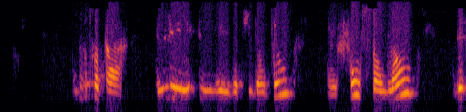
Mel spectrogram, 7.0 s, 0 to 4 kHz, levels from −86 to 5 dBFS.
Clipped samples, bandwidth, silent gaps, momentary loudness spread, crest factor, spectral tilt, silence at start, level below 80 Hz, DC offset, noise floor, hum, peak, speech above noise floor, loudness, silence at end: under 0.1%; 4 kHz; none; 17 LU; 18 dB; -9.5 dB/octave; 1.1 s; -76 dBFS; under 0.1%; -73 dBFS; none; -6 dBFS; 51 dB; -23 LUFS; 0 s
